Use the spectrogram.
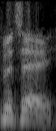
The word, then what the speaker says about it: Matta: Matta. Am I saying that right? I've known you for like 5 years, but Matta, Matta, what is it? Is it? It's Matta. You said it right.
